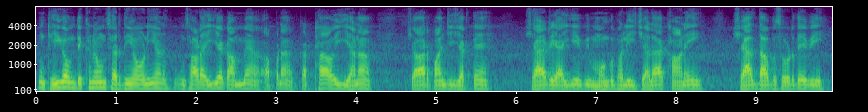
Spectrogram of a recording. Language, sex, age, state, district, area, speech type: Dogri, male, 18-30, Jammu and Kashmir, Reasi, rural, spontaneous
